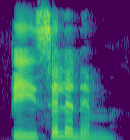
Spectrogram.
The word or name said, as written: poecilonym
